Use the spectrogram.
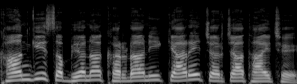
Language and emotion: Gujarati, neutral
